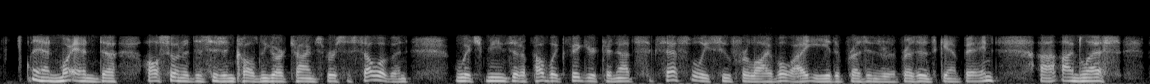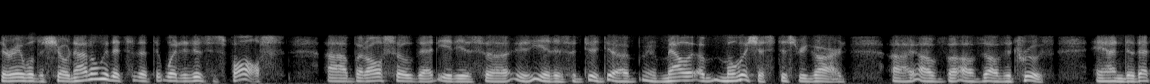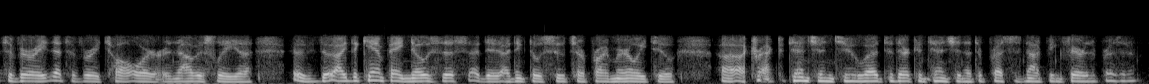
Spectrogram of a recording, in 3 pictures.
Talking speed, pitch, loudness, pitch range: 190 wpm, 145 Hz, -22 LUFS, 140-160 Hz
